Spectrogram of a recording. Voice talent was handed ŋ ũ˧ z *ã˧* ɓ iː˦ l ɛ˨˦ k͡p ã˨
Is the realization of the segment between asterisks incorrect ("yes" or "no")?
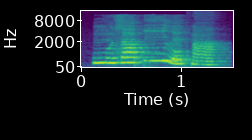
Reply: yes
